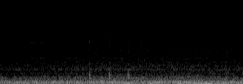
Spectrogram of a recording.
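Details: 2002 Ford SUV, OBD scanner reports a cylinder 5 misfire code: deep, uneven idle thump with occasional missed beats.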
